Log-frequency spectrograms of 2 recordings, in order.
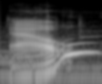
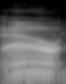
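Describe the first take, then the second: First: It is said as a question, rising. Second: It is said as a plain statement, falling.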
